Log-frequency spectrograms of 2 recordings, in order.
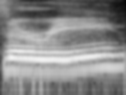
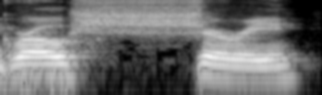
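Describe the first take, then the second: First: The middle consonant is an s sound. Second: The middle consonant is an sh sound. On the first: "with like a s" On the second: "if we want to be a little bit more Romani"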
